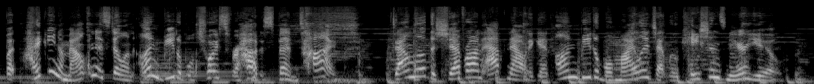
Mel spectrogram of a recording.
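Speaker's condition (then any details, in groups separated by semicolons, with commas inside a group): No condition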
